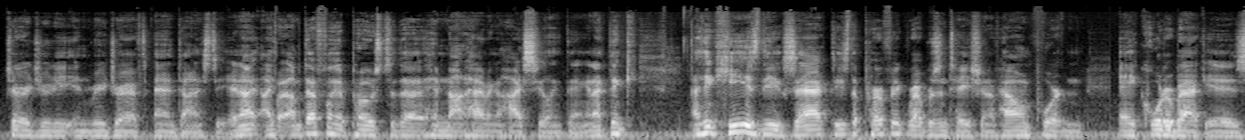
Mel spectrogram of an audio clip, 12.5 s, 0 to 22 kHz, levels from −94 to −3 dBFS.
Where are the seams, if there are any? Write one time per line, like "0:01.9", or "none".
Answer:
0:02.7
